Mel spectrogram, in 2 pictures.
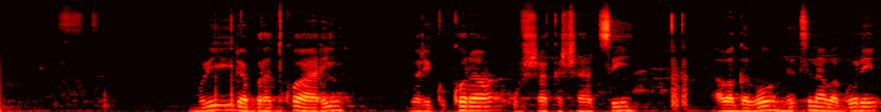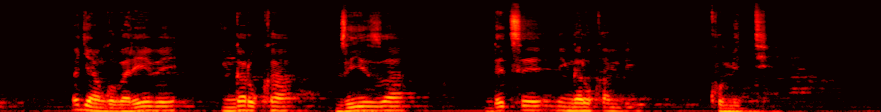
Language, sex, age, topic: Kinyarwanda, male, 18-24, health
